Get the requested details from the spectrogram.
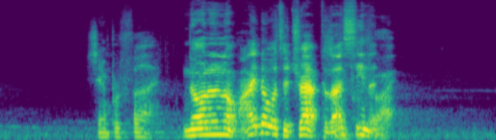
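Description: A man speaks firmly and briefly.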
